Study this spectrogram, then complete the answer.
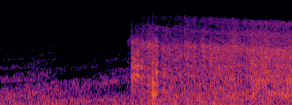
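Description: Skis land hard on snow.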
